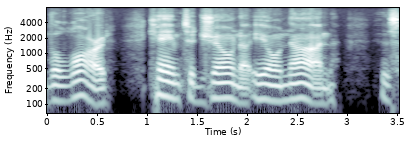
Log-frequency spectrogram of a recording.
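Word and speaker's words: Ἰωνᾶν: And the word of the Lord came to Jonah, Ionan is how it's pronounced, the son of Amittai, legon, saying.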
